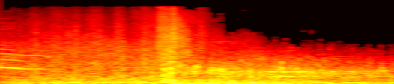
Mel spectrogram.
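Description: A body plunges into the sea with a heavy splash.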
